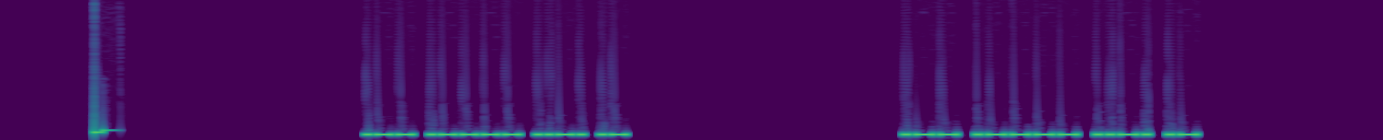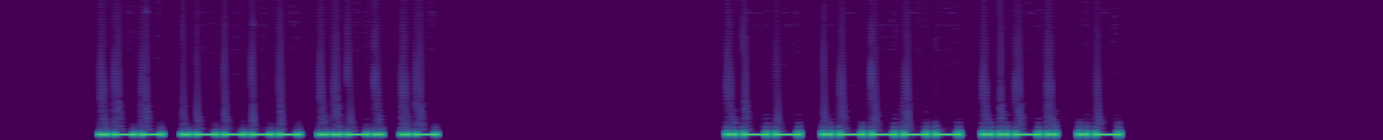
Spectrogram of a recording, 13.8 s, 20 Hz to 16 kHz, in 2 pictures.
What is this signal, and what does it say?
Morse code, heard as a keyed tone, about 36 wpm, 700 Hz. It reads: W1FA W1FA W1FA W1FA
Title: Speed Racing - USA 1x2 Call Signs 30wpm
